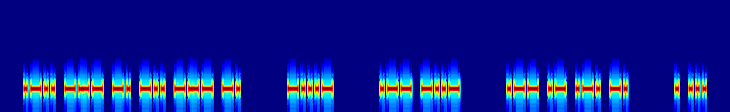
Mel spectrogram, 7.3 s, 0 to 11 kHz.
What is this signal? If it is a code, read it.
Morse code, heard as a keyed tone, about 34 wpm, 700 Hz. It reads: LONDON <BT> WX WARN ES
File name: UK MASTER QSOs TRAINING / 35WPM / UK MASTER QSOs 0024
